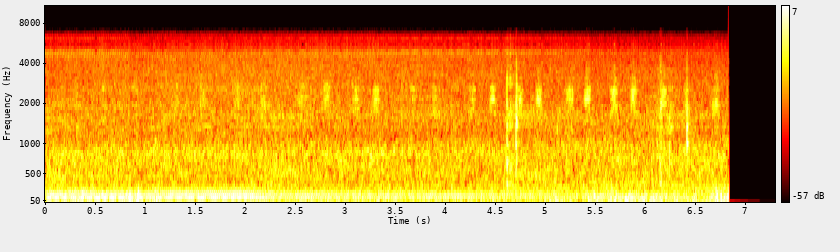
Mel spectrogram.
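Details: Snow geese call from a large flock at Châteauguay, Quebec, Canada on 14 September 2011: short, nasal, barking notes overlapping constantly, over a steady hiss and a low engine hum in the first two seconds.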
